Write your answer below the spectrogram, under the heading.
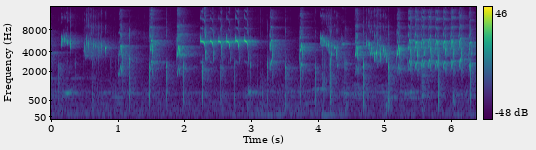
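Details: Long-tailed shrike in varied song: high whistled notes, quick trills of repeated pure tones and scratchy chirps, interrupted by sharp clicks, ending in a fast twittering series.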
